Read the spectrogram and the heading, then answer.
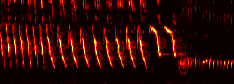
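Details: Young-canary training song from a canary: about fifteen quick repeated downslurred whistles, two brief pure notes, then a bright fast rolling trill.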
